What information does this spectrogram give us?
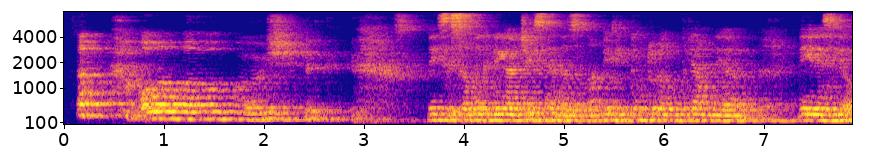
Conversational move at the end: taking over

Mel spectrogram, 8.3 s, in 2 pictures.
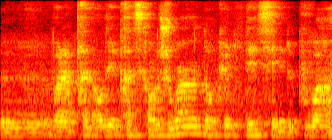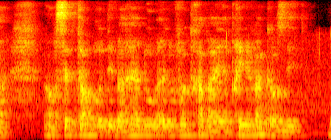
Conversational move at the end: taking over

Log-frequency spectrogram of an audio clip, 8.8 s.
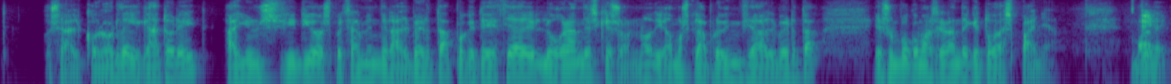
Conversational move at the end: listening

